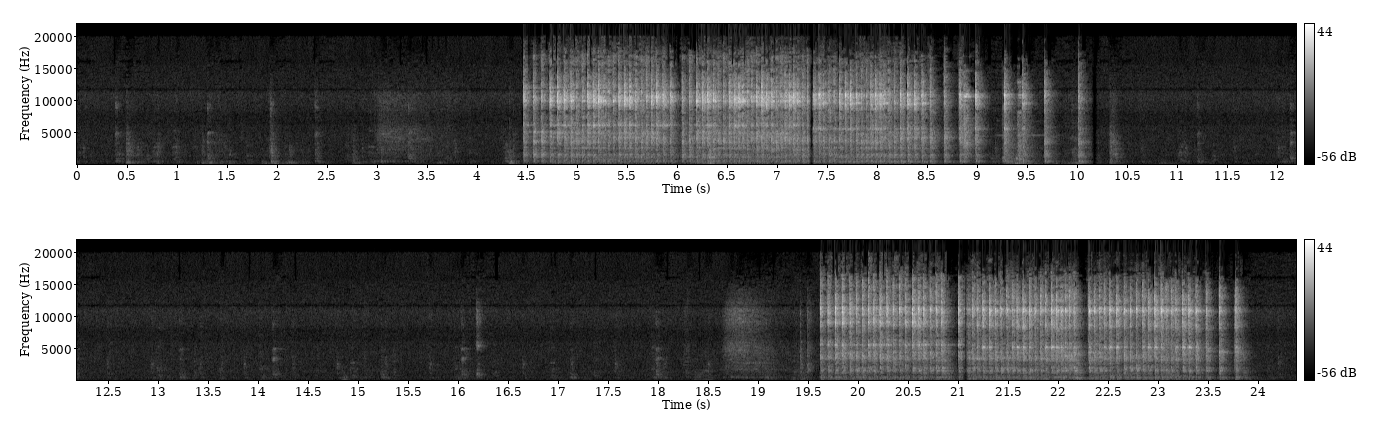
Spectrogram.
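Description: A household clock is wound by hand: two long stretches of loud, rapid ratcheting clatter, with quiet, steady ticking of the clock mechanism in the gaps between them.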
